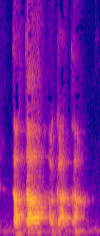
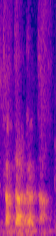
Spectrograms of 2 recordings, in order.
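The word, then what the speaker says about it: Tathāgata: Yeah, because the there's a long a here. Oh, there's a long a here. So depending on how you break it, it can be tata agata or tata gata. Uh, but usually translated as tata gata.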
